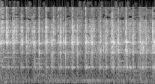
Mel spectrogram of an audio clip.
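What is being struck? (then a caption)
Glass cup. A glass cafe cup is tapped repeatedly, giving a bright, clear ringing tone unlike the dull sound of a Tritan cup. The taps come in quick succession, each with a short, high ring.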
